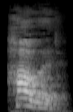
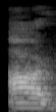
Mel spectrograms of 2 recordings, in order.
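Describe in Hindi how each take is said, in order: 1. शब्द की शुरुआत एक साफ़ सुनाई देने वाली h ध्वनि से होती है। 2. शब्द सीधे एक स्वर ध्वनि से शुरू होता है। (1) "ये चारों ही प्रोनाउंसिएशन बिल्कुल गलत है" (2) "एच साइलेंट है"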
